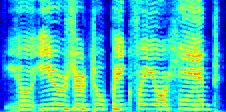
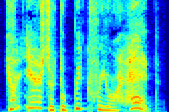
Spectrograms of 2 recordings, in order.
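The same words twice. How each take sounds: First: High monotone alien voice; Martian echo. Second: High, lively cartoon voice; bouncy pitch, as a cheeky remark; exclaiming kitty boy. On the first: Martian copying Skipito's remark, monotone echo. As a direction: parrot it on one high note, evenly. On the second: Skipito sizing up a Martian, exclaiming. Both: A narrator's reading.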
